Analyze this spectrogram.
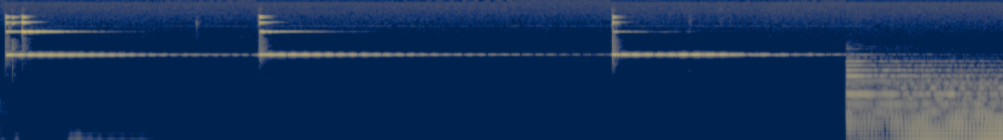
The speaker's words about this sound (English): Now wiggling your fingers, wiggling your toes, when you hear the sounds of the chimes, coming back into this place.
